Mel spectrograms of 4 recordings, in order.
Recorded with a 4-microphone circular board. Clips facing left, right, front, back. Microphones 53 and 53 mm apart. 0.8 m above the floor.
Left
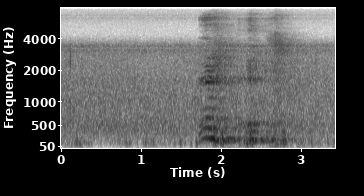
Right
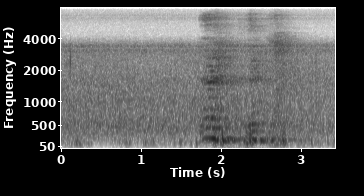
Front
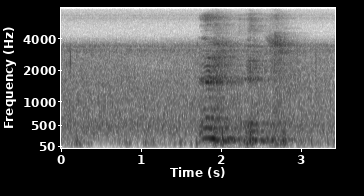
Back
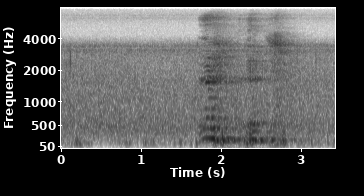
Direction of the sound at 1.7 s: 80° left.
